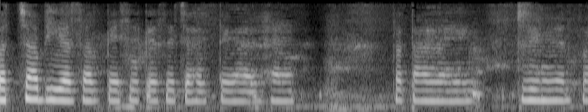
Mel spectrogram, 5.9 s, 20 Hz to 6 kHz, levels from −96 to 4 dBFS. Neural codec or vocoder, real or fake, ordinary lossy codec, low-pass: autoencoder, 48 kHz, 32 numbers a frame, DAC-VAE, trained on Japanese speech; fake; MP3, 32 kbps; 5.4 kHz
